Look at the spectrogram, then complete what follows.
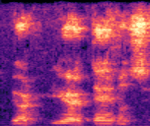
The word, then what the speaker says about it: Jörg Demus: Jörg Demus.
